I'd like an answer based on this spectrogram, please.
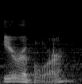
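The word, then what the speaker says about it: Iraebor: name is saranoth t-s-e-r-n-o-t-h which i think i mispronounced the first time through pardon me and the city is irrebore i-r-a-e-b-o-r well we have a name and a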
